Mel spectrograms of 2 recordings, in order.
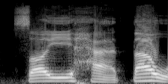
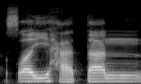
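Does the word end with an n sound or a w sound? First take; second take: w sound; n sound. First: The final n sound merges into a w sound. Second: The word ends with a clear n sound. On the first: The speaker calls it right. "Ini kita baca sayhatau" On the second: The speaker calls it wrong. "jangan dibaca sayhatan"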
